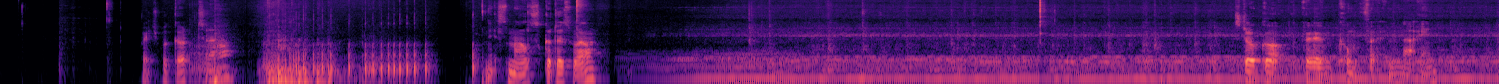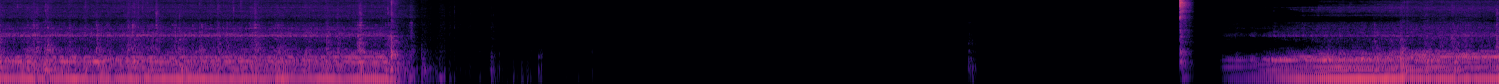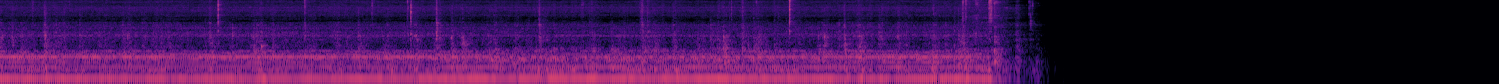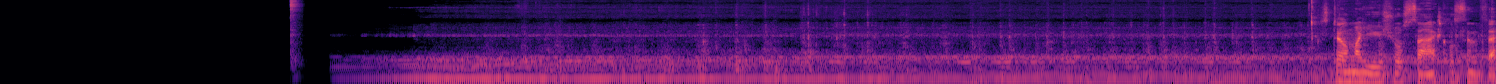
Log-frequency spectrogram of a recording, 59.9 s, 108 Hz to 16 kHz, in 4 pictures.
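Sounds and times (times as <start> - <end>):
washing machine motor hum: 6.2 - 19.2, 27.2 - 40.2, 48.3 - 59.9.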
